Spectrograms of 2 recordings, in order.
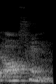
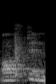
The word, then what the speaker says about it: often: তারপরে আরেকটি শব্দ রয়েছে OFTEN, এটার উচ্চারণ হবে অফেন, অফটেন না, অনেক মানুষ এটাকে অফটেন বলেন, এখানেও একইভাবে এই টি কনসোনেন্টটি সাইলেন্ট থাকছে, এখানে উচ্চারণটি হবে অফেন।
